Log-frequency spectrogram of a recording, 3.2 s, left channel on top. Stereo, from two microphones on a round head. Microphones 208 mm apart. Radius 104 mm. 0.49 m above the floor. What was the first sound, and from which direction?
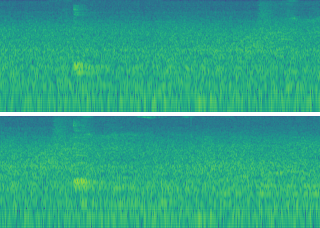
A cowbell, 20° right (ahead or behind).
